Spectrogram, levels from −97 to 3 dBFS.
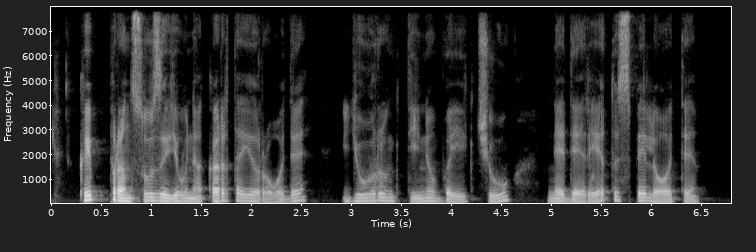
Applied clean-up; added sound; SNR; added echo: none; none; none; none.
